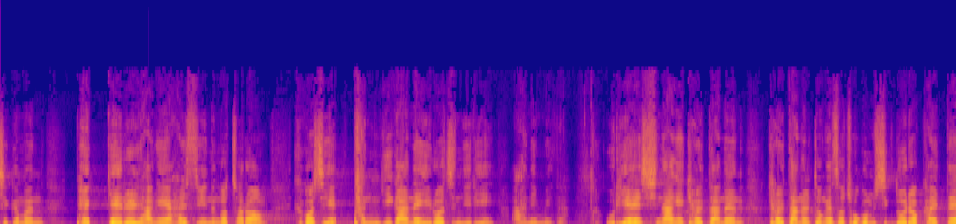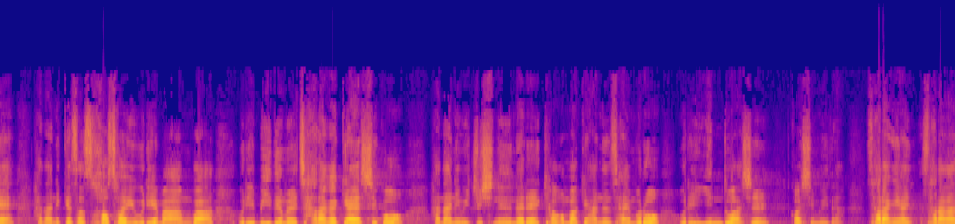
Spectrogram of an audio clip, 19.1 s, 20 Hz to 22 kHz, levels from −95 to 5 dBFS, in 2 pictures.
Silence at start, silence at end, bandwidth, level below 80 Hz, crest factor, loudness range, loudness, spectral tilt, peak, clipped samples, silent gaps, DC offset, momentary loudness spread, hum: 0 s; 0 s; 15 kHz; -48 dBFS; 18 dB; 3 LU; -17 LUFS; -5.5 dB/octave; 0 dBFS; under 0.1%; none; under 0.1%; 11 LU; none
